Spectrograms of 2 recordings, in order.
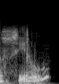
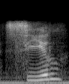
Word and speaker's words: sill: window sill um window seill there we go okay so instead of seal okay give me short eyes window window sill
